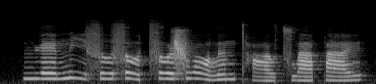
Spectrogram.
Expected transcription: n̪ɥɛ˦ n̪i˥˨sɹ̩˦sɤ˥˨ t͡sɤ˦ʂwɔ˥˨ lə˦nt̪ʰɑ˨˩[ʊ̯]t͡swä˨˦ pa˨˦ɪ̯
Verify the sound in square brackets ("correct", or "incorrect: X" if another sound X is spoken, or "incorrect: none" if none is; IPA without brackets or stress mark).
correct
